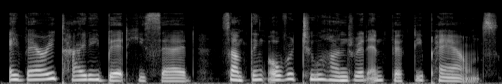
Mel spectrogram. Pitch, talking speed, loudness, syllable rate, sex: 195 Hz, 155 wpm, -18 LUFS, 4.4 syllables/s, female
